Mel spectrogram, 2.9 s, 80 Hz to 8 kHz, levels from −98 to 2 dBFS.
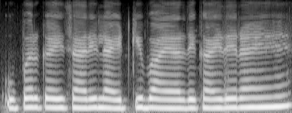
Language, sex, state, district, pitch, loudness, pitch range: Hindi, female, Madhya Pradesh, Bhopal, 230 Hz, -9 LUFS, 225-235 Hz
